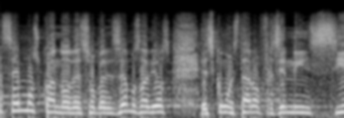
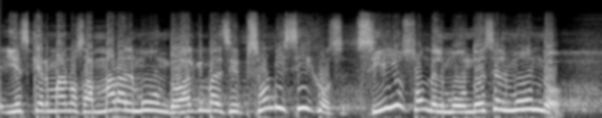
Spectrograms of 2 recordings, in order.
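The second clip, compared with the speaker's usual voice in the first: preaching at full force; 6 semitones higher than usual. Acted. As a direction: drive it home to the congregation, voice raised.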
